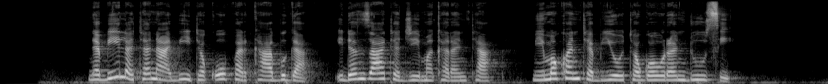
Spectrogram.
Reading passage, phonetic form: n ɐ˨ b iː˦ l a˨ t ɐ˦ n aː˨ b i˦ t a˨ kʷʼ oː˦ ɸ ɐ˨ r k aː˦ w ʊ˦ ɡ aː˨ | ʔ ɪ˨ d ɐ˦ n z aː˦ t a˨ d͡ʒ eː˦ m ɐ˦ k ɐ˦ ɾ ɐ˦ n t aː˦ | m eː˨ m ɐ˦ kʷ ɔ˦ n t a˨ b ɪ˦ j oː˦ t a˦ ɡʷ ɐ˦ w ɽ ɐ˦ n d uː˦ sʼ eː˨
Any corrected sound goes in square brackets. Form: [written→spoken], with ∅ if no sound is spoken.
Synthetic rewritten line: n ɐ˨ b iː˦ l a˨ t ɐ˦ n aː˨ b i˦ t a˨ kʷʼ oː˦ ɸ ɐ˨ r k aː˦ [w→b] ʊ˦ ɡ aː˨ | ʔ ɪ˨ d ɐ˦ n z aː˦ t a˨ d͡ʒ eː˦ m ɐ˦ k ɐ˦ ɾ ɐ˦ n t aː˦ | m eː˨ m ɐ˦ kʷ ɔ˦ n t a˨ b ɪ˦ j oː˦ t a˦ ɡʷ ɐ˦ w ɽ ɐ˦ n d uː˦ sʼ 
